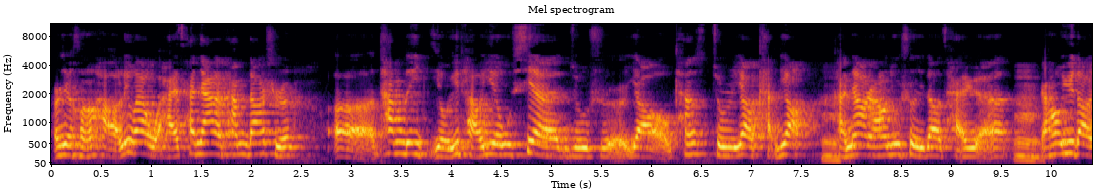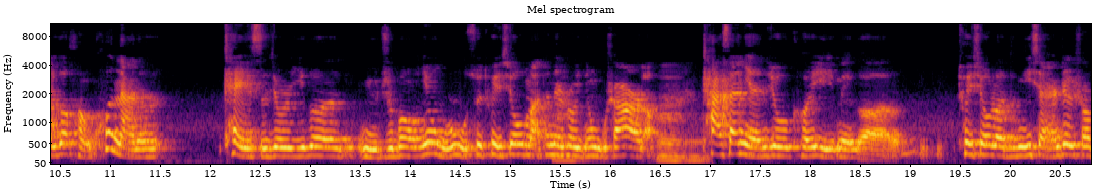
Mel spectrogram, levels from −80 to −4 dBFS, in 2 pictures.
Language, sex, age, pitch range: Chinese, female, 20-39, 205-300 Hz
